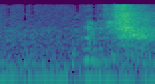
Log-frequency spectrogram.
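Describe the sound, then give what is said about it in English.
A single short sneeze bursts out, a sharp hissy puff over a steady low background hum, with no talking. “I bless you.”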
